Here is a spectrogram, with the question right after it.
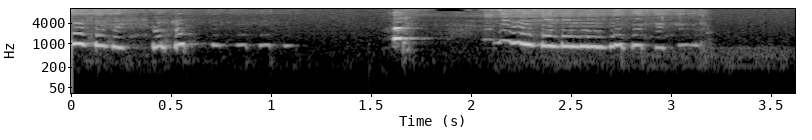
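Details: A whippet, a very quiet, rarely barking breed also called a talking dog, makes soft, wavering whines and yodel-like moans, its voice sliding up and down in short phrases.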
